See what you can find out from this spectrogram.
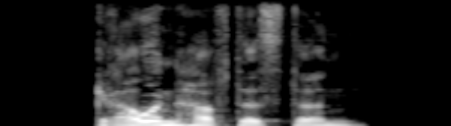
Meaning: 1. superlative degree of grauenhaft 2. inflection of grauenhaft: strong genitive masculine/neuter singular superlative degree
- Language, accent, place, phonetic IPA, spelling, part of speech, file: German, Germany, Berlin, [ˈɡʁaʊ̯ənhaftəstn̩], grauenhaftesten, adjective, De-grauenhaftesten.ogg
